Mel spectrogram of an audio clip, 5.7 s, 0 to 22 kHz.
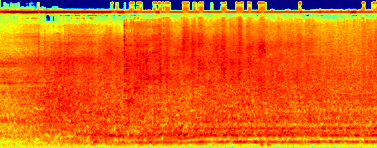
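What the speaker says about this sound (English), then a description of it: "And there we go, engines are fired up." A field of A1GP race cars with Zytec V8 engines fires up at the Shanghai circuit, a loud building roar of many engines idling and revving together after a short rise at the start.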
